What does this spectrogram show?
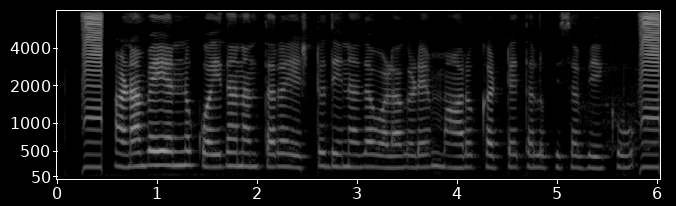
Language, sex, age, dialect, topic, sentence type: Kannada, female, 31-35, Mysore Kannada, agriculture, question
